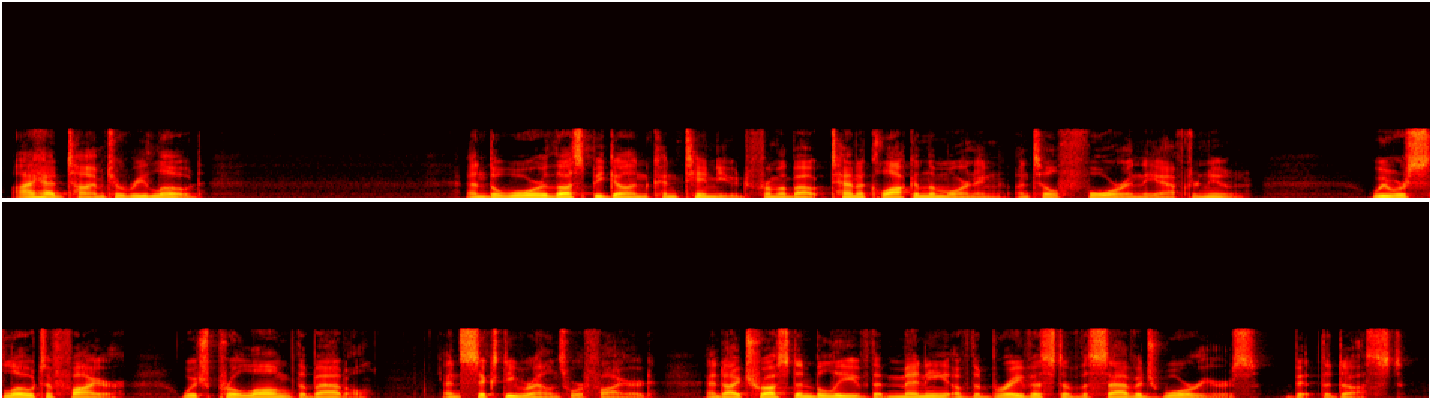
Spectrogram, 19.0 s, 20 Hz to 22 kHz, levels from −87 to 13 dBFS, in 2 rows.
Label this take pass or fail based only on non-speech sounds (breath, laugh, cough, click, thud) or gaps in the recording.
pass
